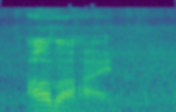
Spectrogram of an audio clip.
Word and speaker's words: Aldehyde: Hey, Voyagers, we're here with Aldell Hyde. Thank you for telling me how to pronounce that. Was that right? Aldehyde. Okay, I'll get that right.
